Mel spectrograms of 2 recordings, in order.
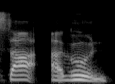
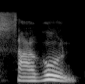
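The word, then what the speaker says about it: Sahagún: let's hear it okay that was sa Aon no it was sagon sagon sagon okay hardest word on the Camino okay now we're gonna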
